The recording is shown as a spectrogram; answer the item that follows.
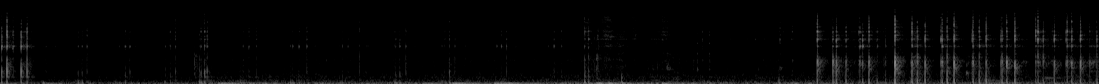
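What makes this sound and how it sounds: An empty, hollow wooden bowl is tapped and scratched with fingernails, first on its outer base and then on the inside and rim. Short, dry taps with quick decay sit over soft scratching with a low hollow body. Toward the end the tapping becomes denser and brighter.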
